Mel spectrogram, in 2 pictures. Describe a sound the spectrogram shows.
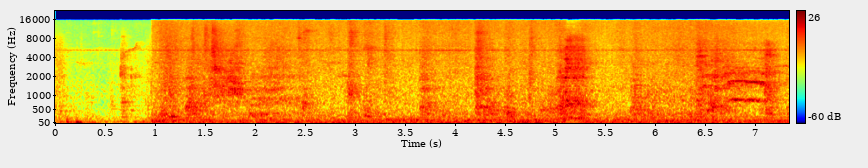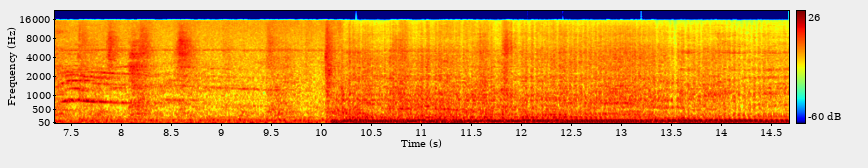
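A motorcycle engine idles and then revs louder.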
